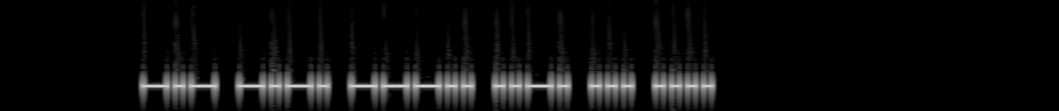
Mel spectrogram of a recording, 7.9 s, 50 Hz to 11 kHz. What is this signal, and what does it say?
Morse code, heard as a keyed tone, about 20 wpm, 700 Hz. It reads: KC8FSH
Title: USA Call Signs - 6 Characters - Repeated 2x - 20wpm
